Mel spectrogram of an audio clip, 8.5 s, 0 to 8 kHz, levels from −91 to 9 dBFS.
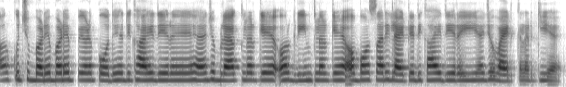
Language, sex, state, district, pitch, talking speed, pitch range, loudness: Hindi, female, Odisha, Khordha, 245 Hz, 225 wpm, 240-250 Hz, -16 LUFS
